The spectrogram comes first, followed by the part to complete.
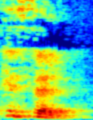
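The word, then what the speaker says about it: thistle: Word है थिसल, ध्यान से देखिए, इथ का स्ट्रोक, फिर हमारा टी हमारा साइलेंट है, इथ के बाद एस सर्कल, फिर एल, थिसल।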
